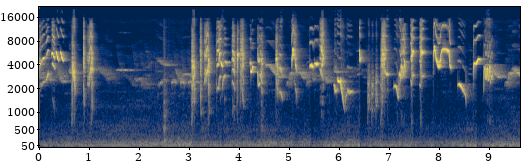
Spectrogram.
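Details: Oriental magpie-robin, locally kacer, in a training recording for caged birds: sharp clicks and buzzy notes, a long thin whistle, then dense runs of varied staccato chips and rasping phrases.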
